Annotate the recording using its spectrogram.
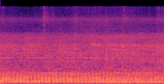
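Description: A small engine running steadily with an even low pulsing, like an idling motorcycle or tricycle engine.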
